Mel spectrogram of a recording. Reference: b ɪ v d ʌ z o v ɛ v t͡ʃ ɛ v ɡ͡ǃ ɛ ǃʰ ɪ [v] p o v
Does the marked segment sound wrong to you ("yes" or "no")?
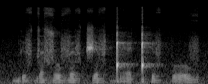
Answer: no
